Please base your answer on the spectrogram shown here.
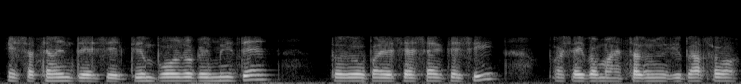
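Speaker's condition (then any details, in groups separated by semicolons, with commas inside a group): Amyotrophic lateral sclerosis; diagnosed three years ago; still able to attempt climb of Picu Urriellu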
